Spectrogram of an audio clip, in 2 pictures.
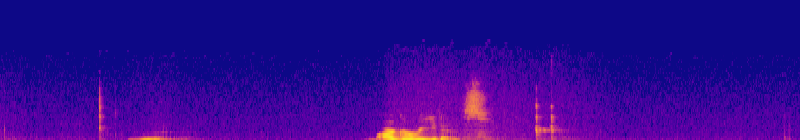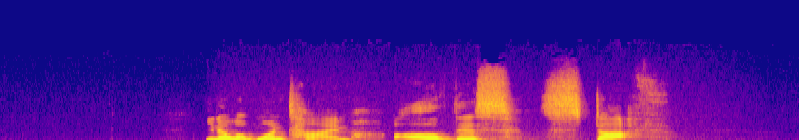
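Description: A middle-aged man speaks clearly into a clip-on microphone, with pauses.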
